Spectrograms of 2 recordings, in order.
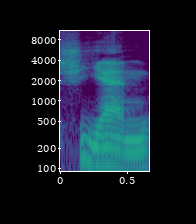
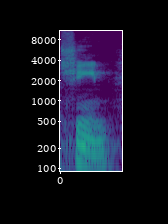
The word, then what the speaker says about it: Shein: I know like the realistic way of saying it is Shein, because that's like the original name, but everybody calls it Sheen.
